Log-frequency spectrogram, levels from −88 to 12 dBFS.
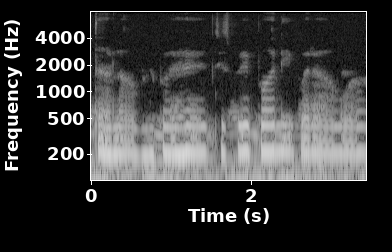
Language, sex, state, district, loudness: Hindi, female, Rajasthan, Jaipur, -13 LUFS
